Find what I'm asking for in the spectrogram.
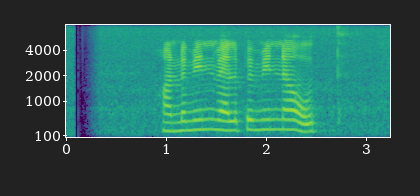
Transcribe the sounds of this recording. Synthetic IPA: haɳɖəminʋælpəminːaut̪

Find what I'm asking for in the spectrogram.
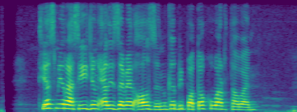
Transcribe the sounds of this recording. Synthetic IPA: d̪̥iasmiɾasid͡ʒɨŋelizabɛt̪ɔlzənkɨrdipɔt̪ɔkuwart̪awan

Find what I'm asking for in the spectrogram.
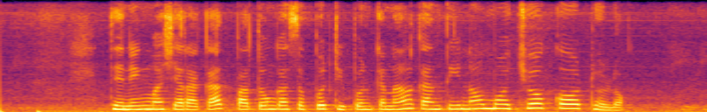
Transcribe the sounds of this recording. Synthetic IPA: d̪̥e̤nɪŋmaʃaɾakat̪̚pat̪uŋkasəb̥ʊ̤t̪̚d̪i̤pʊnkənalkant̪inɔmɔd̥ʒ̥ɔ̤kɔɖ̥o̤lɔk̚

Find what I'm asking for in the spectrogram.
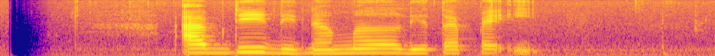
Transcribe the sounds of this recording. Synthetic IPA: ʔab̚didinaməldit̪epeʔḭ

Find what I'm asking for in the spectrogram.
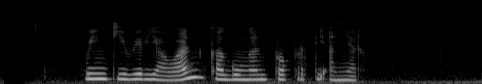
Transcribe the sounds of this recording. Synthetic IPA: wiŋkiwiɾjawanɡ̥aɡuŋanpɾopərt̪iʔaɲər

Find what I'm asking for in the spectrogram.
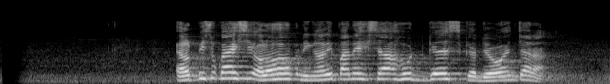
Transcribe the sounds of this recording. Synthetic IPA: ʔɛlpisukajsiɔlɔɦɔk̚niŋalipanɛhsaɦud̚ɡəskərdiwawaɲt͡ʃaɾa̰

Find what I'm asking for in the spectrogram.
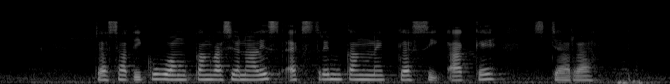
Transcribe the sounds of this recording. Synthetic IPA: ɖ̥ä̤sart̪ikuwɔŋkaŋrasionalɪsɛ̰kst̪ɾɪmkaŋneɡ̥a̤sḭake | sə̥d͡ʒ̥a̤ɾah

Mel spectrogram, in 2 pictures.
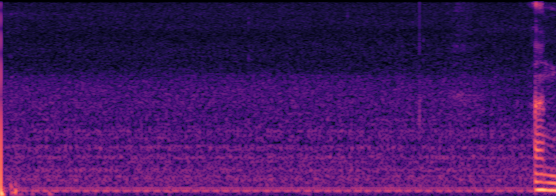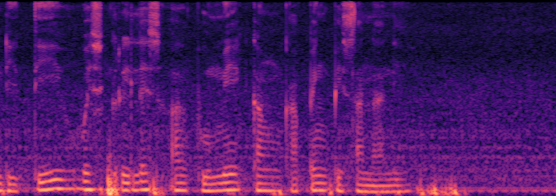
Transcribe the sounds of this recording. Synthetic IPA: ʔanɖit̪iwɪsŋɾilɪsa̰lb̥ṳmekaŋkapɪŋp̪isanani

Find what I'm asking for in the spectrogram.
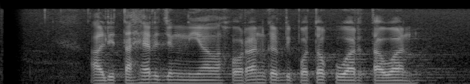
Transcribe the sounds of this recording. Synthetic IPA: ʔaldit̪aɦɛrd͡ʒɨŋnialhɔɾankɨrdipɔt̪ɔkuwart̪awan

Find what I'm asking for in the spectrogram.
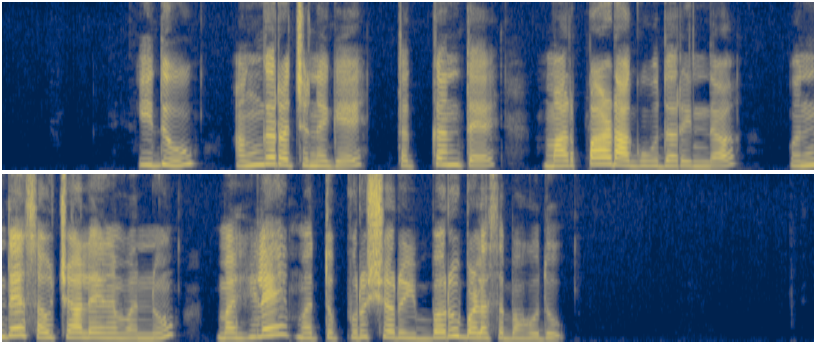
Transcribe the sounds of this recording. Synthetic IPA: id̪u | ɐŋɡɐɾɐt͡ʃɐneɡe̞t̪ɐkːɐnt̪e̞ | maːɾpaːɽaːɡuʋud̪ɐɾind̪ɐ | o̞nd̪e̞ːsɐwt͡ʃaːlɛjɐnɐʋɐnːu | mɐɦiɭemɐt̪ːupuɾuʂɐɾuibːɐɾuːbɐɭɐsɐbɐɦud̪u

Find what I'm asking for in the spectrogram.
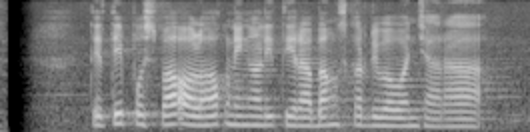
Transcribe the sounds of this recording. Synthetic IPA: t̪it̪ipuspaɔlɔɦɔk̚niŋalit̪iɾabaŋskərdiwawaɲt͡ʃaɾa

